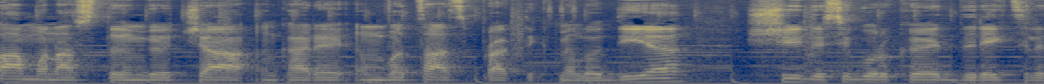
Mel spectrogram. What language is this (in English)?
Romanian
